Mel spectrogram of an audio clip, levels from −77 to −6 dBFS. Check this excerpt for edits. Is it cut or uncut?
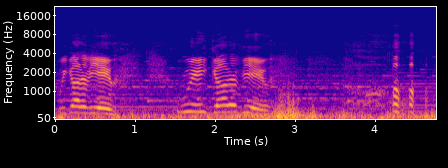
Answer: uncut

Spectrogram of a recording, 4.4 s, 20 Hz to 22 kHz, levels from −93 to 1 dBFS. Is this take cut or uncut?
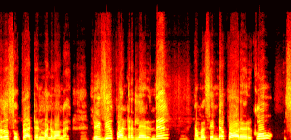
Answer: uncut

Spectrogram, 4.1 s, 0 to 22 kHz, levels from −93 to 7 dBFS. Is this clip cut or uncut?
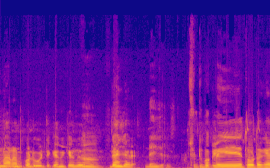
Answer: cut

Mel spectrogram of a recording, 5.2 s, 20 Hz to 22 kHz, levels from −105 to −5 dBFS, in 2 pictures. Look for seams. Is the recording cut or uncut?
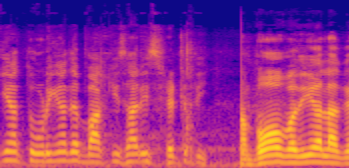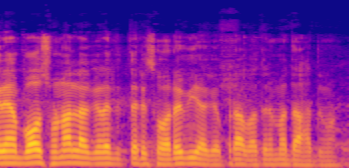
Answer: cut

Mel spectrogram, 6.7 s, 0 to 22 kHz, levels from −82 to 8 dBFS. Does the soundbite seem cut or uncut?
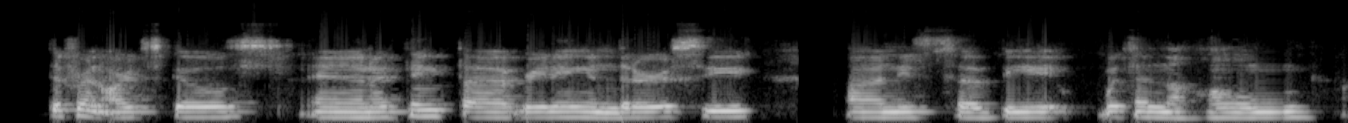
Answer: uncut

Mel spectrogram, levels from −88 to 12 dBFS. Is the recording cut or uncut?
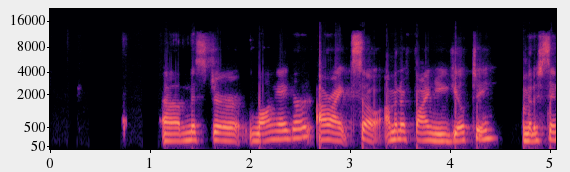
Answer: cut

